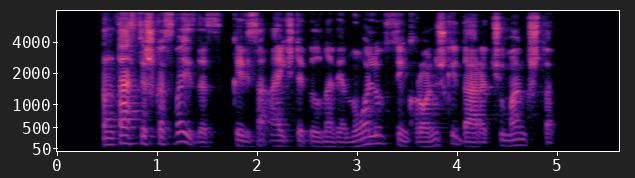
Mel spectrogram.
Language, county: Lithuanian, Telšiai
